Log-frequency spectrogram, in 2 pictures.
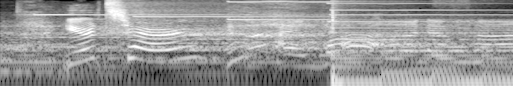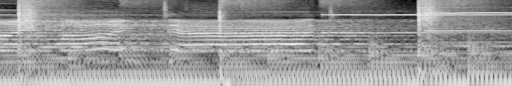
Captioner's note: inhales - interrupted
